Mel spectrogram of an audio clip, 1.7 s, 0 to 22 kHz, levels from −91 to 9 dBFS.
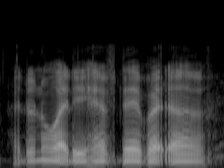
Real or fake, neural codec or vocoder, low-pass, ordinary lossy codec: real; none; 7.2 kHz; none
